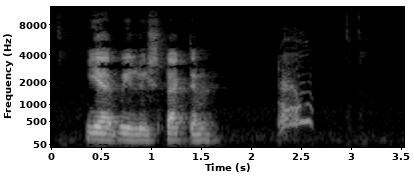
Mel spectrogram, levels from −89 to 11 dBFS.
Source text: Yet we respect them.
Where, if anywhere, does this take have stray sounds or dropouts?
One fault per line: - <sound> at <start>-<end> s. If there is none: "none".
- bark at 2.3-2.6 s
